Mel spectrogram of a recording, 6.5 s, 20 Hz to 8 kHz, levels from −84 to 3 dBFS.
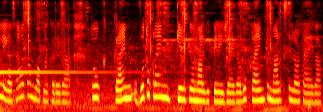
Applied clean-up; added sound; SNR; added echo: none; Scissors + Keyboard (musical); 11 dB; none.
